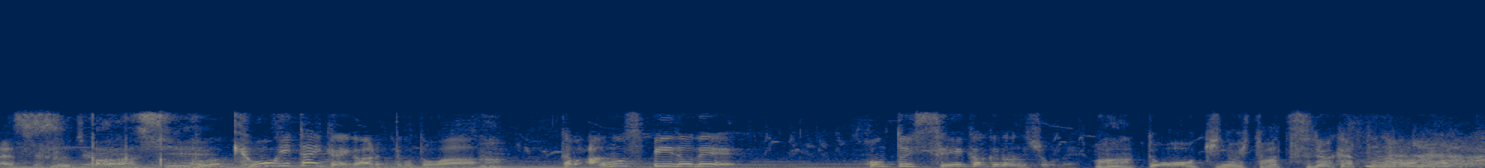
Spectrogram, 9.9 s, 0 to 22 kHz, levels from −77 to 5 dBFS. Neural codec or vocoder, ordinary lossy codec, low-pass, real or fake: none; Opus, 32 kbps; 7.2 kHz; real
